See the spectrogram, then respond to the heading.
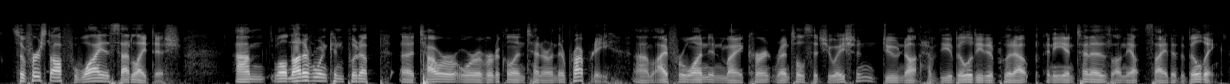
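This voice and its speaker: Technical presenter, American male, 30s, measured explainer delivery, dry close headset sound with slightly muffled top end. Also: lowish voice, a bit bright, clear, resonant tone, dry recording.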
